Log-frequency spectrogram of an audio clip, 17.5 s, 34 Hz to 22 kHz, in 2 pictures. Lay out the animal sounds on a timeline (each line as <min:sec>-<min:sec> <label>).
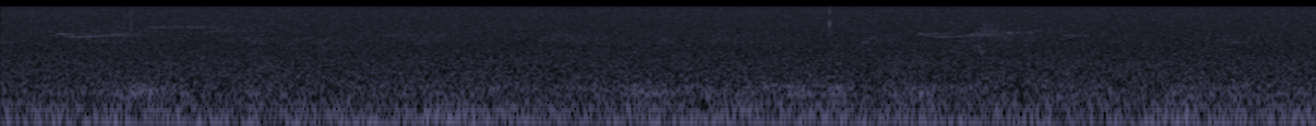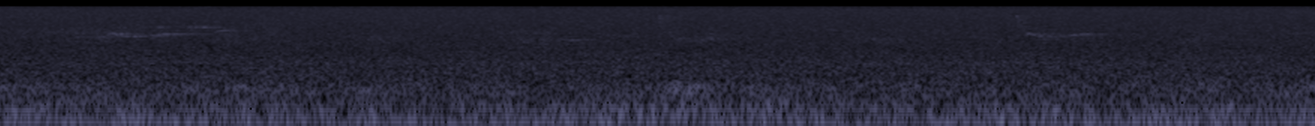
0:00.2-0:01.1 Eastern Wood-Pewee (Contopus virens)
0:00.5-0:01.9 Black-throated Green Warbler (Setophaga virens)
0:05.8-0:07.1 Eastern Wood-Pewee (Contopus virens)
0:09.2-0:10.9 Black-throated Green Warbler (Setophaga virens)
0:09.3-0:10.2 Eastern Wood-Pewee (Contopus virens)
0:15.4-0:16.2 Eastern Wood-Pewee (Contopus virens)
